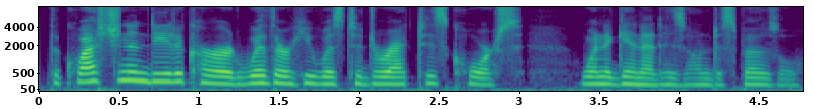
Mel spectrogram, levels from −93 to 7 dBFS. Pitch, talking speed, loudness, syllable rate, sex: 190 Hz, 215 wpm, -21 LUFS, 6.3 syllables/s, female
